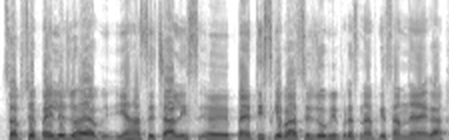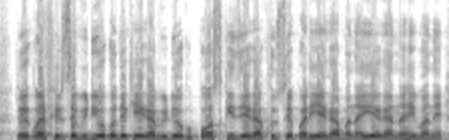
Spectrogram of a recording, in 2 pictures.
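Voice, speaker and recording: A man's voice: high-pitched, flat delivery, brisk, few pauses, clear, resonant tone. A man teaching an exam-prep grammar lesson, explaining step by step, asking and answering his own questions and repeating key points. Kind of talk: classroom-style exam lesson.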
